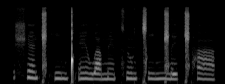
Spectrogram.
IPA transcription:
ʃ ɛ̃ ǁʰ ĩ ǃʼ ẽ w a m ẽ t͡s ũ ǀ i ŋ͡ǁ e ǁʰ ã

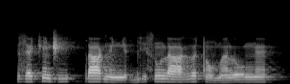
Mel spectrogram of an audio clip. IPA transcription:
z ɛ˧ t͡ʃ ɛ̃˦ d͡ʒ i˦ | ɾ aː˦ ɡ ɛ̃˨ ɲ ɛ˨ ɡ͡b i˦˨ s ũ˦ l aː˧ ɣ ə˦ t ɔ̃˨ b ã˧ l oː˦ ŋ ɛ̃˦

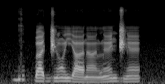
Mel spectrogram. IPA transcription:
ɡ u˦ ɡ͡b a˧ d͡ʒ ɔ̃˧ j a˨ ɾ ã˨ l ɛ̃˨˦ d͡ʒ ɛ̃˧

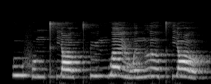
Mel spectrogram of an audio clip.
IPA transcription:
u˥˩ f ʊ˧˥ ŋ t̪ʰ j ɑ˧˥ ʊ̯ t̪ʰ y˥ n̪ w a˥˩ ɪ̯ ɻ w ə˧˥ n l ɤ˧˥ t̪ʰ j ɑ˥˩ ʊ̯

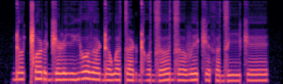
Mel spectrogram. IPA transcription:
ɖ əː ǁ ɤ ɽ ʏ d͡ʒ ə ɭ iː j ɤ ð əː ɖ ɜ w ɜ t ɜ ɽ ʏ ɖʱ ɤ d͡z əː d͡z əː β e t͡ʃ e θ ɜ d͡z iː t͡ʃ eː

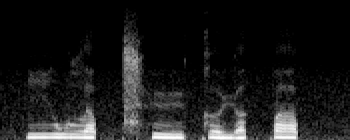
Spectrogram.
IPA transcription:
iː˨ w l ɐ˨ p̚ t͡sʰ yː˨˩ k ɵ˨˩ ɥ ɐ˨ k̚ p ɐ˧ p̚

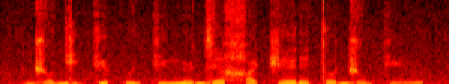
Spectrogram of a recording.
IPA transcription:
d͡ʒ o˩˧ ɡʲ e˩˧ kʲ ɐ˥˨ p ɨ˧˥˧ kʲ ɵ˧˩˧ n̪ ʉ˥˨ d͡z i˧˥˧ χ ɐ˩˧ t͡ʃ e˧˥˧ ɾ i˩˧ t̪ o˧˥˧ d͡ʒ u˧˩ kʲ ʉ˩˧

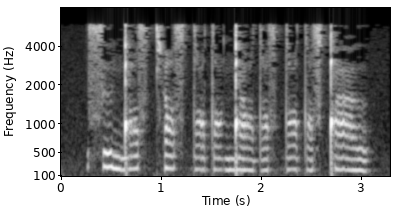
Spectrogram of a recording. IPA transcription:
s ɘ˥˨ ŋ͡ǃ ɘ˨˦ sˤ cʰ e˨˦ sˤ dˤ o˥˨ tˤ u˥˨ ŋ͡ǃ a˥˨ dˤ o˥˨ sˤ dˤ o˥˨ tˤ ɐ˨˦ sˤ ǃ a˥˨ ə̯

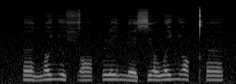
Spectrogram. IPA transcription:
œ˦˨ n ɔ˦ ʎ ʊ˦˨ ç ɔ˧ | ɭ i˧ n e˨ sʲ ɔ˧ w ə˦ ʎ ɔ˦˨ kʰ œ˦

